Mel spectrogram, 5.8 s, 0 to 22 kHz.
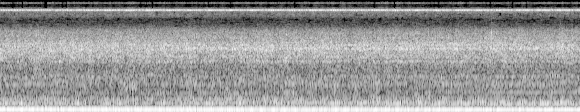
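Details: LG 10 kg direct-drive top-loader, about nine years old, after repairing broken part that caused loud motor-side spin noise: steady, even low hum, no knocking or scraping, drum spins smoothly and motor quiet; normal spin.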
